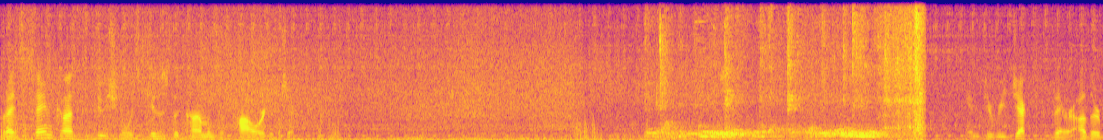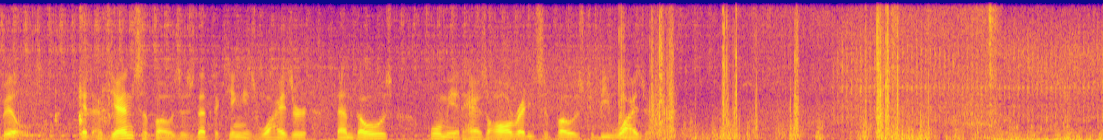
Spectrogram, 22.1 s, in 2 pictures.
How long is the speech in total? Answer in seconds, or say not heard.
11 s.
